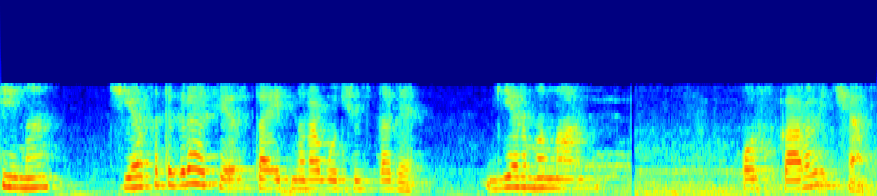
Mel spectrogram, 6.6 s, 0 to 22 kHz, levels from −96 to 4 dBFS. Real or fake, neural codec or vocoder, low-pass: fake; codec, 16 kHz, 4 kbps, FreqCodec, larger model; 3.6 kHz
